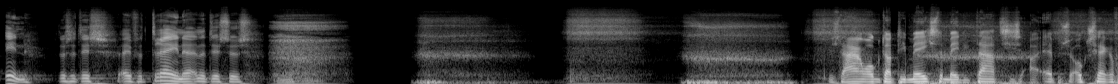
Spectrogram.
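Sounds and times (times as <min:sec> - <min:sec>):
speech: 0:00.0 - 0:03.0, 0:08.3 - 0:11.1
deep slow breathing close to the mic: 0:02.5 - 0:11.1.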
